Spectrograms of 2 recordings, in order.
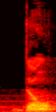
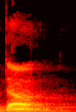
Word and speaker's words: Dan: is unraveling for you don't press send right so as we move forward Testament Testament of Dan so you want the present Testament of dawn right if you want to pronounce it right Don it's H1 h135 12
